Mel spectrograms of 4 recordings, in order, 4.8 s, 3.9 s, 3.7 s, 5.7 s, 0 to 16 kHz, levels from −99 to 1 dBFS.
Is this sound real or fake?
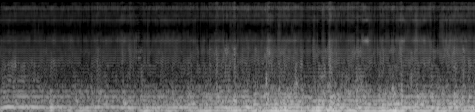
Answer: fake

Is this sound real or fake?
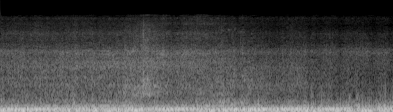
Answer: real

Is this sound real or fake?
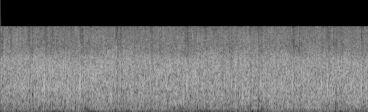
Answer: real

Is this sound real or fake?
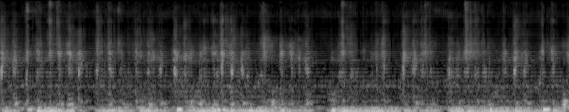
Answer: fake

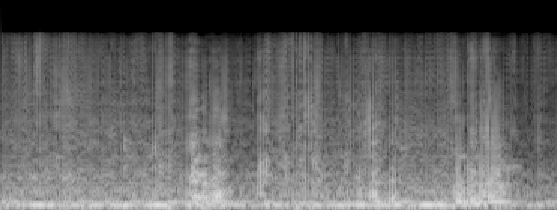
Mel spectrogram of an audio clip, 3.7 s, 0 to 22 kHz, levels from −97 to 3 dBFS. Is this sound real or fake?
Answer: fake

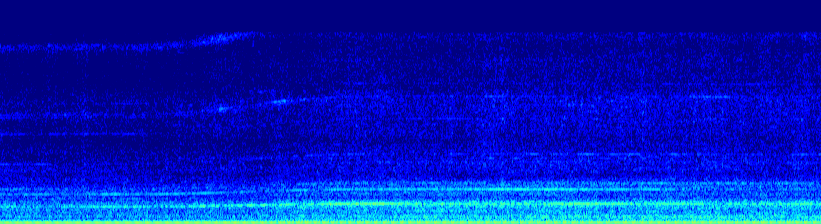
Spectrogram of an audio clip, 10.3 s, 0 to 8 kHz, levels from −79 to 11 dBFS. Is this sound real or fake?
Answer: real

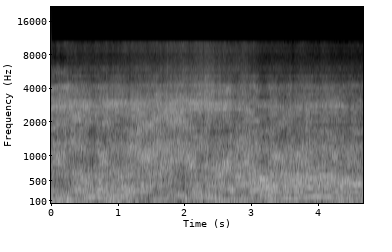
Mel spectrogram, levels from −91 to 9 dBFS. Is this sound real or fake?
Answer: fake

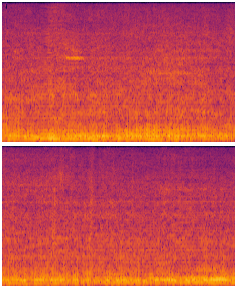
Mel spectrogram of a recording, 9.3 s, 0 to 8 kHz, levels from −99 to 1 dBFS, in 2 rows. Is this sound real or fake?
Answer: fake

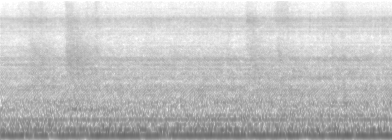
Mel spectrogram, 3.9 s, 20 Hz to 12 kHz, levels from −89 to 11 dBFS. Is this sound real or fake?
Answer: fake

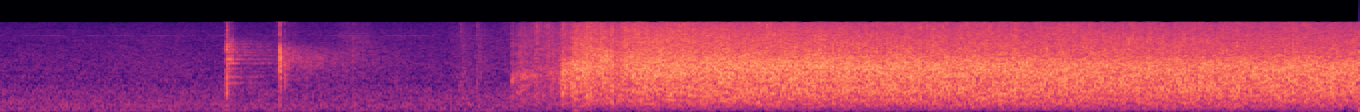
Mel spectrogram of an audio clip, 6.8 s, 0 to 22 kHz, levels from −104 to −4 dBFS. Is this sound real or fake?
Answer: real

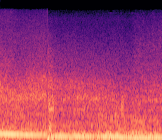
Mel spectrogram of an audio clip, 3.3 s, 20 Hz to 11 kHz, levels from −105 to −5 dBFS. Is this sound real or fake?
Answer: real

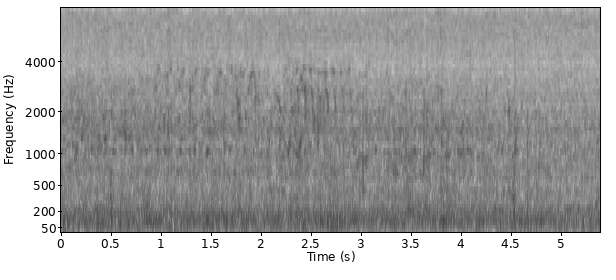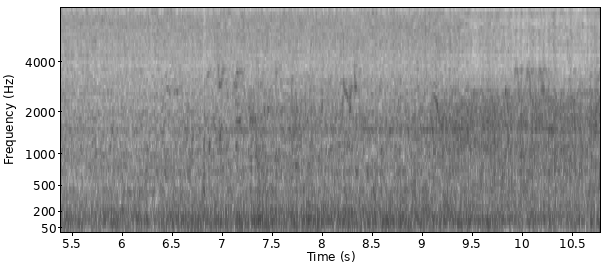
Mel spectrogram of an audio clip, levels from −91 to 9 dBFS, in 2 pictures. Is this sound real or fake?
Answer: fake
